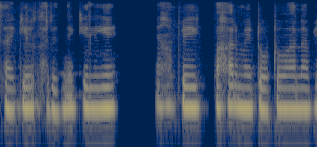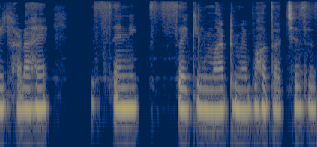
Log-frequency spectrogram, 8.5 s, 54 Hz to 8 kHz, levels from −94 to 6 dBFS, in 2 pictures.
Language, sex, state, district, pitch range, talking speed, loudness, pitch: Hindi, female, Uttar Pradesh, Etah, 200-210 Hz, 150 wpm, -36 LUFS, 205 Hz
